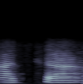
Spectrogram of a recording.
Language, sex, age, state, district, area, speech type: Marathi, female, 18-30, Maharashtra, Thane, urban, conversation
